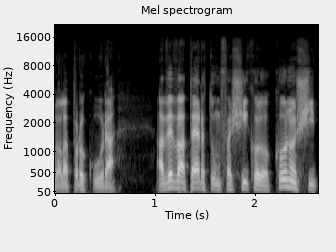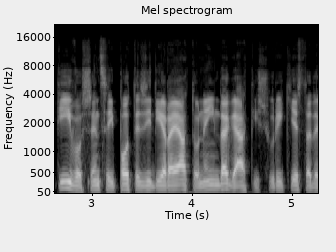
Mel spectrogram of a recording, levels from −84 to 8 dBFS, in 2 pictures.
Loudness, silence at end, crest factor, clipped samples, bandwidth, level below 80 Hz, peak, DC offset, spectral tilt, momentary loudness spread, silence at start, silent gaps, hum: -18 LUFS; 0 s; 18 dB; under 0.1%; 15.5 kHz; -54 dBFS; 0 dBFS; under 0.1%; -4.5 dB/octave; 8 LU; 0 s; none; none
